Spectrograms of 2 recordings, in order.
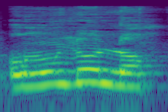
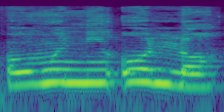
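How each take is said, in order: First: The word ni is reduced to an l. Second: The word ni is said in full. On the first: "We can contract it to Onlolo" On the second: "If you say Oni Olo"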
